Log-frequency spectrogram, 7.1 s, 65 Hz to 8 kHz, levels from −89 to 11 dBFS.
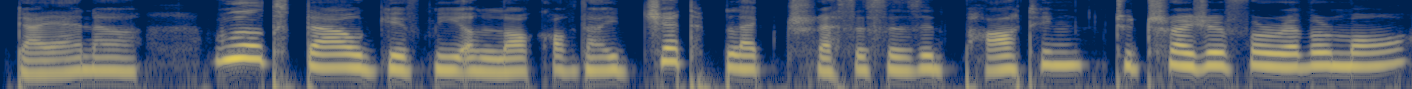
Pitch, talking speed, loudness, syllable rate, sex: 210 Hz, 145 wpm, -19 LUFS, 4.2 syllables/s, female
